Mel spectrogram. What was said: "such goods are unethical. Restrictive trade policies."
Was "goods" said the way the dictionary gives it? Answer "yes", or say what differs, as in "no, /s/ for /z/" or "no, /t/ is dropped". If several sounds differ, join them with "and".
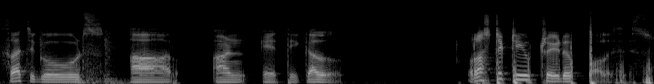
no, /s/ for /z/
